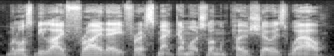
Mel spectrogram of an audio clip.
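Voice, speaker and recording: Bright, crisp-voiced man hosting a livestream. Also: mid-range voice, flat delivery, fast talker. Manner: incredulous, rambling asides; reads chat comments aloud and plugs likes. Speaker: wrestling livestream host. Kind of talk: live watchalong commentary.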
